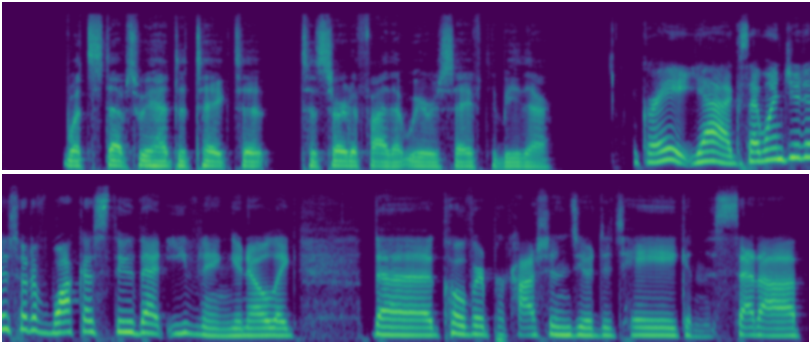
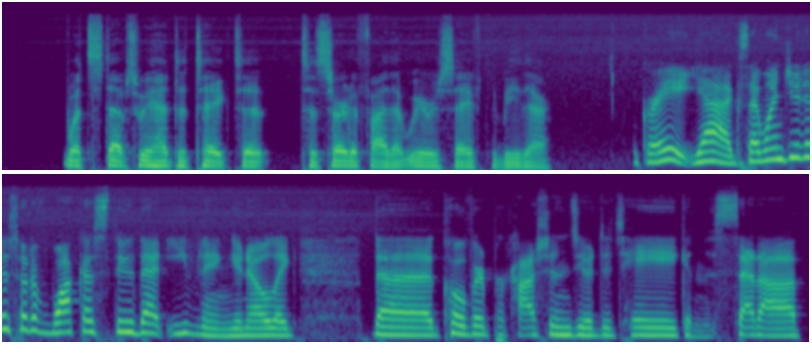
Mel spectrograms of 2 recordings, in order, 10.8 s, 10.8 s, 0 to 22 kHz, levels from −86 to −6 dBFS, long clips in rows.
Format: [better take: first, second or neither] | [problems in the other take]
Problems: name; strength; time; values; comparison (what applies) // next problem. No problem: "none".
first | hiss; faint; throughout; 25 dB below the speech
